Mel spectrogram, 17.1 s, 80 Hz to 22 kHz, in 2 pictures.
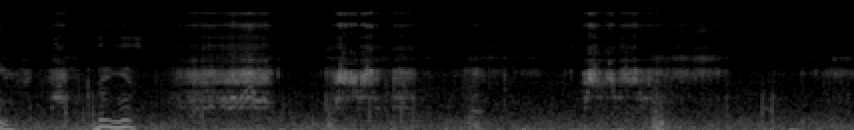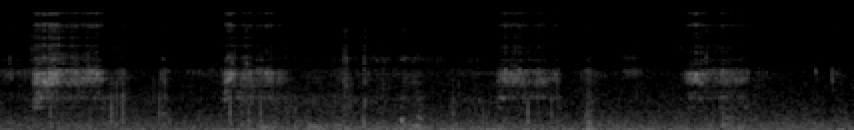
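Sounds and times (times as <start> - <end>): water lapping against boat hull: 1.6 - 16.2
fishing reel buzzing: 1.7 - 4.3, 5.8 - 6.6, 8.8 - 9.8, 10.8 - 11.5, 13.4 - 14.2, 15.4 - 16.2.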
